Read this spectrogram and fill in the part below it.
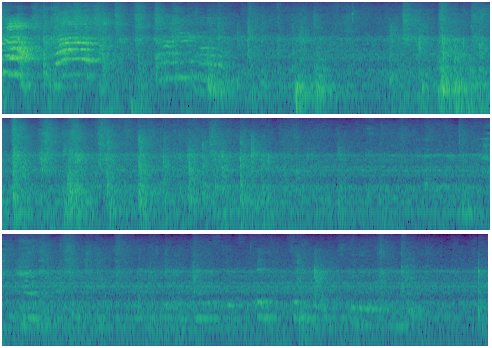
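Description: Feet thump and shuffle on a wooden floor as dancers move.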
